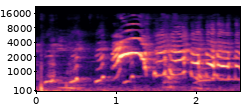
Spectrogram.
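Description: A woman squeals with laughter.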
